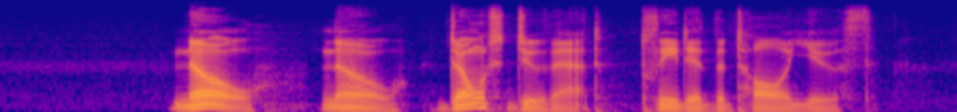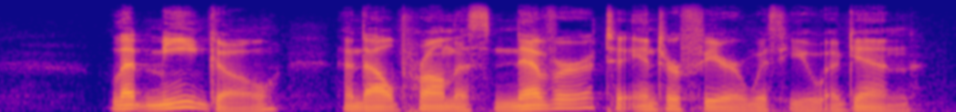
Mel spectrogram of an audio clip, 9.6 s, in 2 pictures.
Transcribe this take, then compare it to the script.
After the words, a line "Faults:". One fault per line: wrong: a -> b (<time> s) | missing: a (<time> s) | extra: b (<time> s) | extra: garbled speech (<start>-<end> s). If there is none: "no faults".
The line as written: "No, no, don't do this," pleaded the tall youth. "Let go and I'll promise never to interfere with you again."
"No, no, don't do that," pleaded the tall youth. "Let me go and I'll promise never to interfere with you again."
Faults:
wrong: this -> that (2.7 s)
extra: me (5.5 s)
